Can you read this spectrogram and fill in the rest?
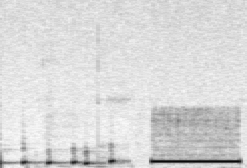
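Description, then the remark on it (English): A quick run of short electronic beeps from a phone being dialed, then a loud, steady telephone tone holding for about a second before cutting off. No voices. “let's try to call Nick then”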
